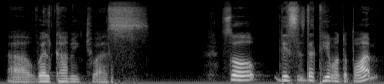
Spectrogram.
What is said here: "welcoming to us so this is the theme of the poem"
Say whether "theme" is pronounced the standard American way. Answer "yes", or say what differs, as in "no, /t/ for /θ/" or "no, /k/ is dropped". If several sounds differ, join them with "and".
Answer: no, /t/ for /θ/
